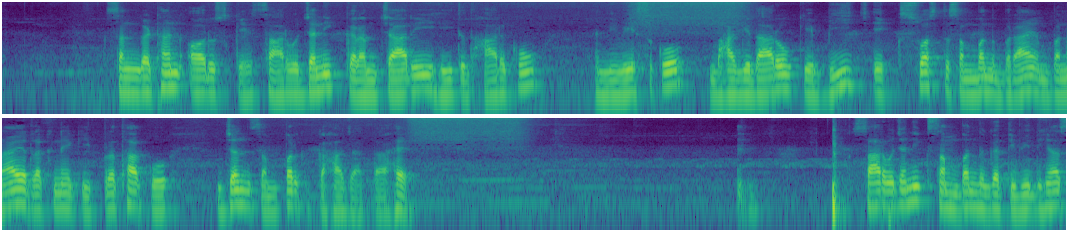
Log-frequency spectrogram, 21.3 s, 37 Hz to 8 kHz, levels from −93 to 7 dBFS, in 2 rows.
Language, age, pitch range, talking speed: Hindi, 40-59, 100-125 Hz, 70 wpm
